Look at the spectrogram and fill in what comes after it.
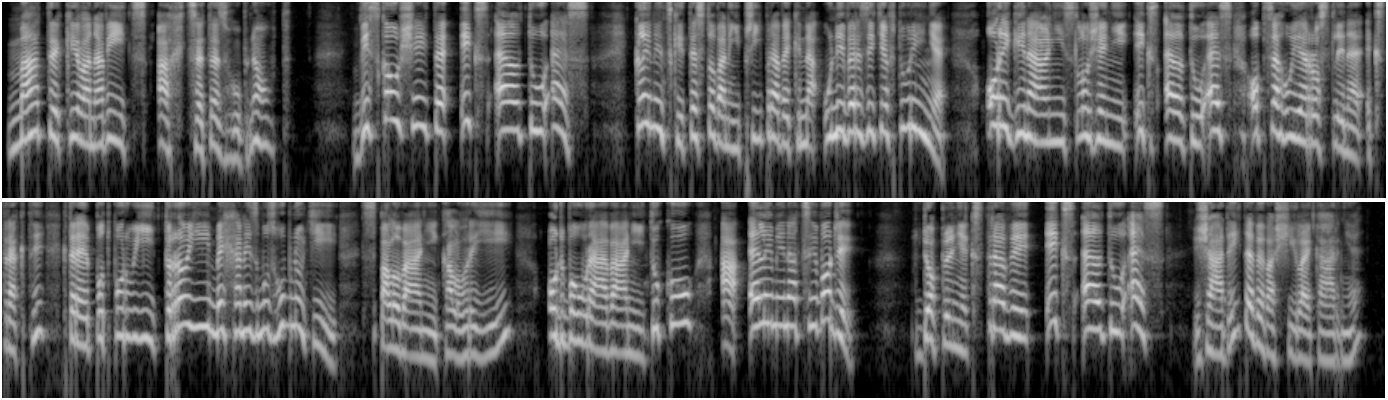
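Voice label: female Czech commercial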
